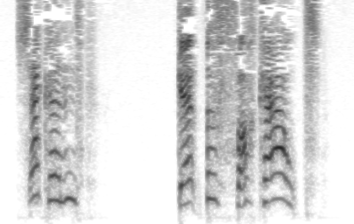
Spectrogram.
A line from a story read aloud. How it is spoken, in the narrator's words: she groaned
